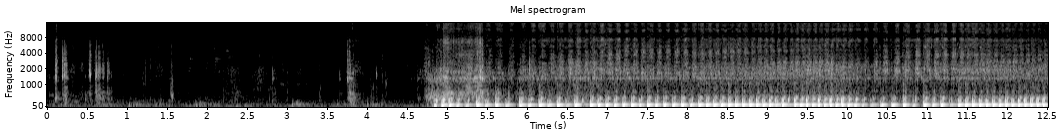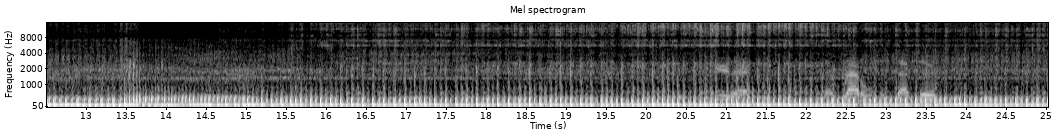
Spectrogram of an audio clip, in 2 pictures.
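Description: A Chinese 125cc Honda-clone dirt bike, a Coolster or TaoTao, starts after a few seconds of quiet and then runs steadily close by, a loud low continuous engine rumble with clatter.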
